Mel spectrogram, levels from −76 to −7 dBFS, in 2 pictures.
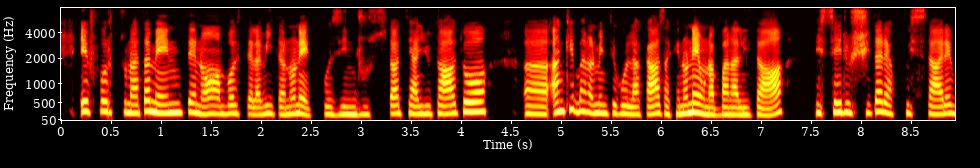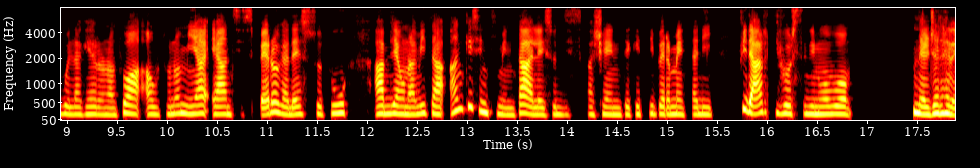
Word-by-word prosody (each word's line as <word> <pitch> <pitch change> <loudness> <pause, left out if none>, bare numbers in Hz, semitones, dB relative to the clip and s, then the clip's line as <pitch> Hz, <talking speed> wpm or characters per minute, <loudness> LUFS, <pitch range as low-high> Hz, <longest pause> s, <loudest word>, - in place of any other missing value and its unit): e 265 - +4
fortunatamente 240 -1 +2
no, 205 0 +1
a - - 0
volte 205 -2 -4
la 185 - -2
vita 195 -2 -4
non 210 +3 -1
è 195 -5 +3
così 195 -1 -5
ingiusta, 195 +2 -3
ti 220 - -10
ha - - +1
aiutato, 210 +4 +1 0.5
uhm, 200 -1 +1
anche 265 +5 +3
banalmente 230 -5 -1
con 210 -1 -2
la 195 0 -1
casa, 205 +1 +1
che 200 - -5
non 220 +3 +5
è 240 - +8
una 195 -5 +2
banalità 185 0 0 0.3
e 230 - -2
sei 245 +2 +2
riuscita 240 +1 -1
a - - +3
riacquistare 210 -2 -2
quella 190 -2 -4
che 195 +1 -5
era 190 -1 -3
una 180 -1 -4
tua 210 0 +2
autonomia, 205 +3 0
e 200 - -4
anzi 195 -2 0
spero 185 +8 +2
che 205 - -1
adesso, 195 +2 -3
tu 220 +4 +1 0.3
abbia 210 +1 +3
una 190 -1 +1
vita 210 -2 +1
anche 330 +8 0
sentimentale 205 - +2
soddisfacente, 185 +1 -6
che 195 +1 -7
ti 210 - -7
permetta 190 -1 -3
di 190 -2 -2 0.2
fidarti 240 - +4
forse 210 -1 -1
di 200 - +2
nuovo, 200 0 +2 0.6
nel 210 -6 +7
genere 215 -2 +6
205 Hz, 195 wpm, -21 LUFS, 190-225 Hz, 0.6 s, è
